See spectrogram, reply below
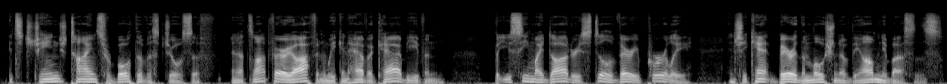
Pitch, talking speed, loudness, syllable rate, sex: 105 Hz, 235 wpm, -19 LUFS, 6.0 syllables/s, male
